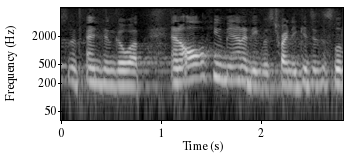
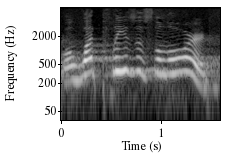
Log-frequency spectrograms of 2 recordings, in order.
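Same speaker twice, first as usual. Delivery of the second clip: normal talking voice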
